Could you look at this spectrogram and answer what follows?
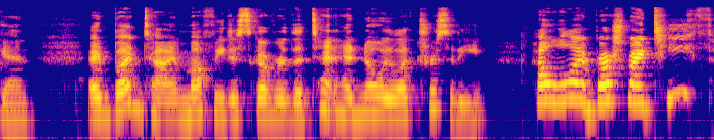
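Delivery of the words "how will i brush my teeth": high-pitched, put-upon wail; moaning complaint. A narrator's reading. Muffy finds the tent has no electricity, moaning. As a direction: wail the question in mild dismay. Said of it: "she moaned".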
